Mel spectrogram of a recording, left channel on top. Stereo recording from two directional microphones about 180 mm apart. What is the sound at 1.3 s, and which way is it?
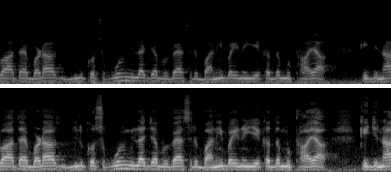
A man's voice, 20° right (ahead or behind).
